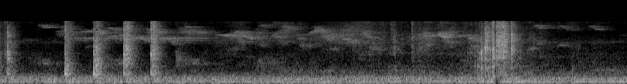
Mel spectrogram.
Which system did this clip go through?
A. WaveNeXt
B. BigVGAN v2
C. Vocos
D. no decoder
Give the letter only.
D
